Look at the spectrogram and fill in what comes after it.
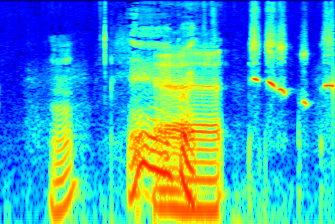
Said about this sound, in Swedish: Nu har jag börjat vissla lite.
